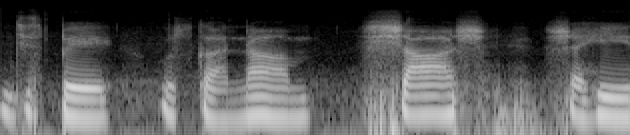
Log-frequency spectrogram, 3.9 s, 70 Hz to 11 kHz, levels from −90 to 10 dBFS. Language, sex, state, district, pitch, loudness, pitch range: Hindi, male, Chhattisgarh, Bastar, 145 Hz, -17 LUFS, 140-155 Hz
